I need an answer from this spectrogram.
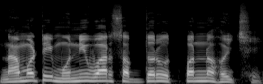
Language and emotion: Odia, neutral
